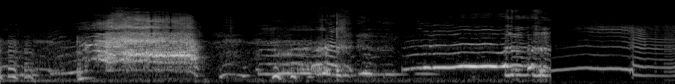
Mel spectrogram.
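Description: High-pitched, wavering crying-like calls with a loud shrill squeal about a second in and a long held cry in the middle; after a cut near the end, a pit bull-type dog whines.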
